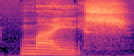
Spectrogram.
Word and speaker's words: mais: "but /mɐʃ/, more /maʃ/, more /majʃ/".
